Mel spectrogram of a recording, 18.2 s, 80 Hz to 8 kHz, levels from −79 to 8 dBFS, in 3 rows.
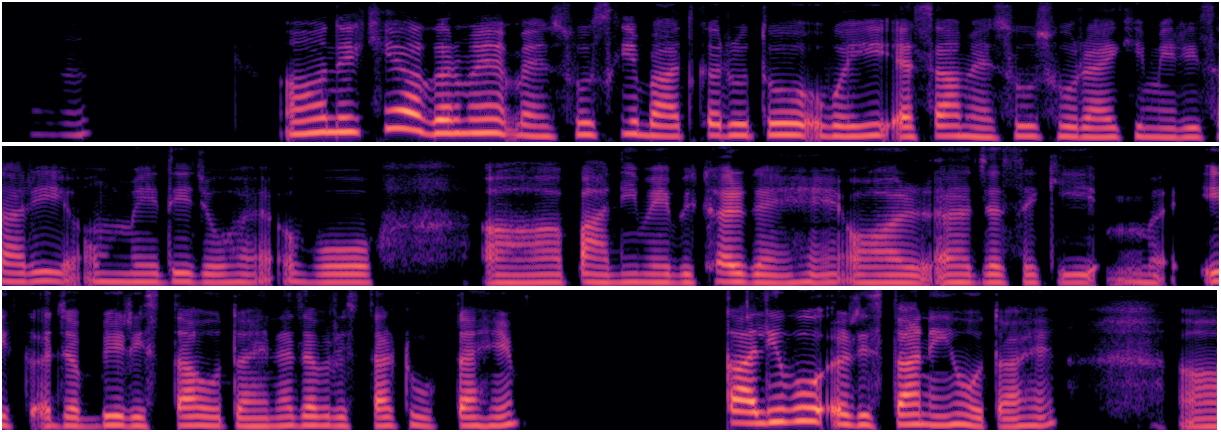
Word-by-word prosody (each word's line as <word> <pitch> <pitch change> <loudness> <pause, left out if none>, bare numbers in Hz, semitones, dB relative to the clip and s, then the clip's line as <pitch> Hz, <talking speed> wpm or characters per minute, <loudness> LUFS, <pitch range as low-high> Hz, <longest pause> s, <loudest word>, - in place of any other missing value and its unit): हुँ, 245 - -32
हुँ। 240 +2 -18 1.2
अ, - - +6
देखिए 300 +5 +2
अगर 275 -6 +8
मैं 275 0 +4
महसूस 225 +1 -3
की 260 -1 -2
बात 215 -3 0
करूँ 230 0 +1
तो 240 - +3 0.2
वही 210 +2 0
ऐसा 215 +2 0
महसूस 205 +1 -4
हो 205 - -1
रहा 195 -1 -1
है 190 - -1
कि 195 +2 -8
मेरी 190 0 -4
सारी 185 0 -4
उम्मीदें 175 0 -4
जो 165 0 -4
हैं, 170 0 -7
वो 170 -1 -2 0.6
अ, - - -2 0.4
पानी 170 0 -2
में 170 -1 -3
बिखर 175 +2 +1
गए 165 -1 -2
हैं 165 +1 -5
और 160 -1 -2
अ, 165 +1 -2
जैसे 160 0 -5
कि 160 +1 -7
म 170 -4 -9 0.2
एक 185 -2 -3
जब 175 -3 -2
भी 190 +2 +3
रिश्ता 180 +1 -1
होता 180 -2 0
है 170 - -1
ना 180 +2 -3
जब 185 0 +1
रिश्ता 175 0 -1
टूटता 180 0 -1
है 190 - 0 1.1
काली 240 +1 +8
वो 270 0 +7
रिश्ता 205 +1 +4
नहीं 195 0 -1
होता 170 -5 0
है 180 +4 -3 0.6
अ, - - -5
185 Hz, 175 wpm, -22 LUFS, 170-210 Hz, 1.2 s, अगर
